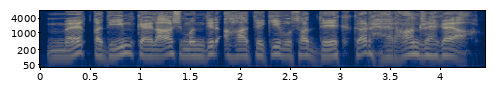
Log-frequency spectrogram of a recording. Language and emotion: Urdu, surprised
